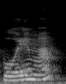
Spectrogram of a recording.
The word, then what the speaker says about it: Poema: estudiantes en la ciudad que sería poema Bueno realmente todo el mundo lo llama Puma pero se escribe poema Eso es bueno Pues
